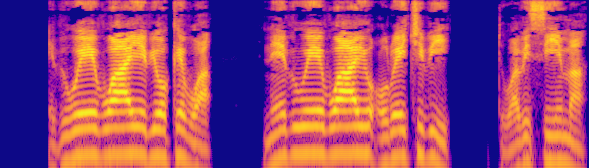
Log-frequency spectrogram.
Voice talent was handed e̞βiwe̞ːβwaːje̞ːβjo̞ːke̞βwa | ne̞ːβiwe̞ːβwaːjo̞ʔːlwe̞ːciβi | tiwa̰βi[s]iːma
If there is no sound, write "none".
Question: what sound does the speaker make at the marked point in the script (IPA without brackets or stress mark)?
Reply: s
